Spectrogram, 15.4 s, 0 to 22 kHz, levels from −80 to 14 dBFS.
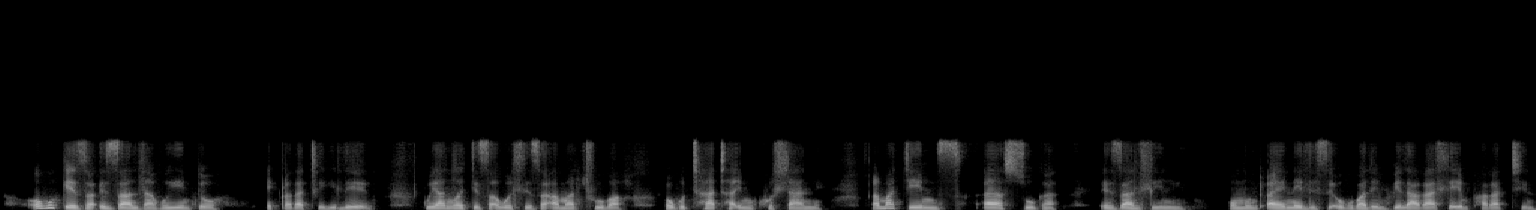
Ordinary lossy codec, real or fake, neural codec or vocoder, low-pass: Opus, 64 kbps; fake; codec, 16 kHz, 0.7 kbps, FocalCodec; 7.2 kHz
